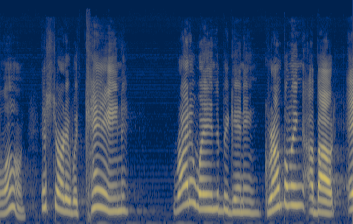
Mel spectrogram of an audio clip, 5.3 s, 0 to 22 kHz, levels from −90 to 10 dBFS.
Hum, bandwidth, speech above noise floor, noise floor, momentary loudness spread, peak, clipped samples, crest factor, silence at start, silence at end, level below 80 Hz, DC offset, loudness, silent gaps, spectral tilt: 60 Hz at -70 dBFS; 16 kHz; 41 dB; -60 dBFS; 14 LU; 0 dBFS; under 0.1%; 20 dB; 0 s; 0 s; -74 dBFS; under 0.1%; -19 LUFS; none; -4 dB/octave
